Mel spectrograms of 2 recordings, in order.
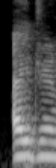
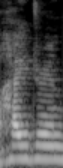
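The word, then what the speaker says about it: Hadrian: with a h but sometimes the H is silent in in the romance languages so anyway sorry Adrian or hadrien whatever you want to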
